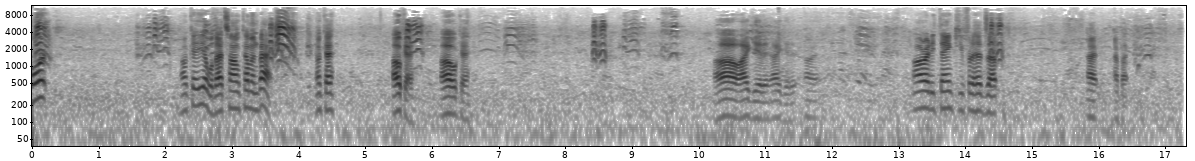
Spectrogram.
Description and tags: newjersey AC boardwalk SCAVEcallgull
Atlantic City Boardwalk pavilion by South Carolina Avenue recorded with DS-40 and edited in Wavosaur.
atlantic-city, call, field-recording, phone, seagull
